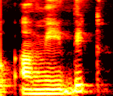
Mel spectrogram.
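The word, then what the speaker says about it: amoebic: तो आपसे यदि डिजीज पूछा जाए तो क्या बोलना है आपको, अमीबिक डिसेंट्री, क्योंकि ओ यहाँ पे बच्चों क्या हो जाता है, साइलेंट हो जाता है, ओ को हम नहीं पढ़ते हैं, अमीबिक डिसेंट्री पढ़ेंगे।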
